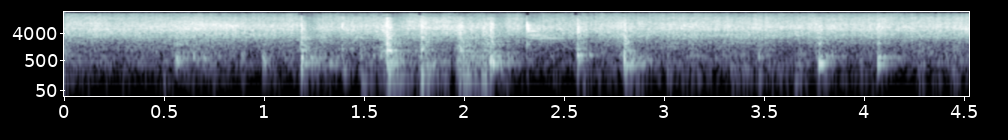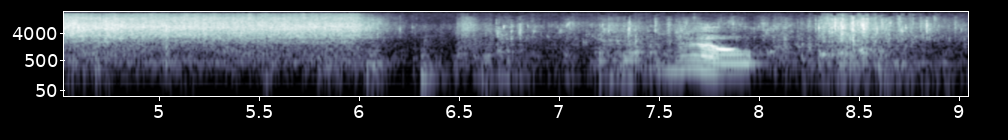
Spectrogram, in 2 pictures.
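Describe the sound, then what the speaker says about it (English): Cool water streams steadily from a tap over carrots, with clattering and stirring in a sink, then stops; a brief rising squeak follows near the end. "I'll quickly just run some cool water over the top."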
